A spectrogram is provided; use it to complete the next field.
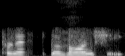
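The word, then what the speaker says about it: Baobhan sith: Babanshi. Cool. And it's spelled Baobhan. So it's a Gaelic word and pronounced Babanshi.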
